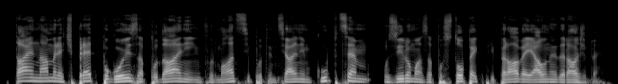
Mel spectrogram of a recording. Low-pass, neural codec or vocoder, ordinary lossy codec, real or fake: none; codec, 24 kHz, 3.1 kbps, DualCodec; none; fake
